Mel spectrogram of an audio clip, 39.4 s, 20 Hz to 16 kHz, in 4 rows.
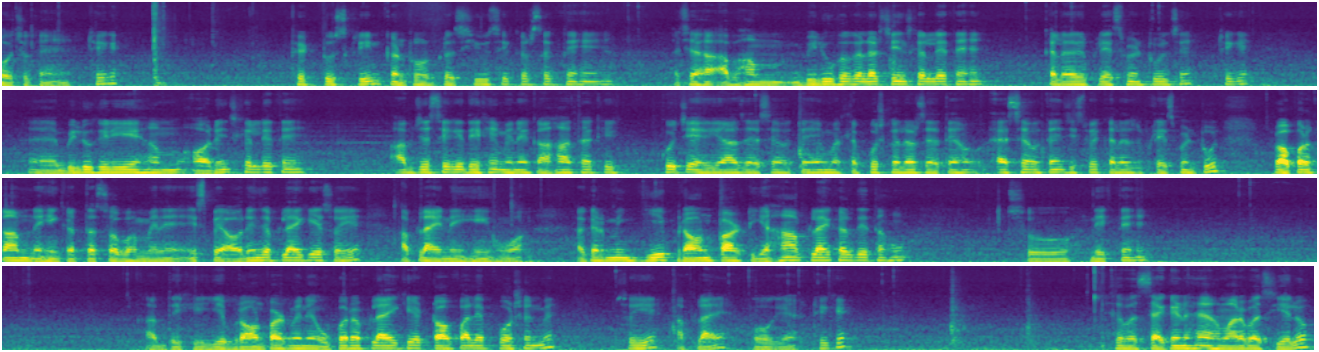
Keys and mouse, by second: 0.2 space, 4.7 click, 7.7 click, 7.7 click, 10.9-17.7 drag, 22.7 ctrl+z, 23.6 i, 24.6 click, 26.1 w, 29.1-35.1 drag.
